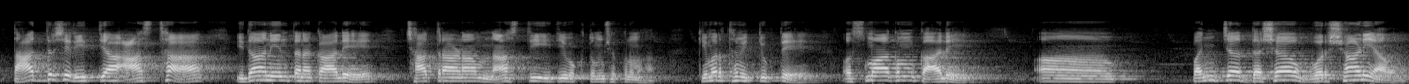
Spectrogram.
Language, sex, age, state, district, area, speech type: Sanskrit, male, 45-60, Karnataka, Uttara Kannada, rural, spontaneous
